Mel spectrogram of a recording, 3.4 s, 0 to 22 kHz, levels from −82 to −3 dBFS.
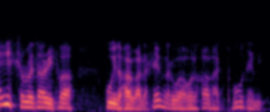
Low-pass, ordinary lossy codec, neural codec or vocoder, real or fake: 7.2 kHz; Opus, 64 kbps; codec, 16 kHz, 2 kbps, FunCodec, trained on Chinese and English, 25 frames a second; fake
